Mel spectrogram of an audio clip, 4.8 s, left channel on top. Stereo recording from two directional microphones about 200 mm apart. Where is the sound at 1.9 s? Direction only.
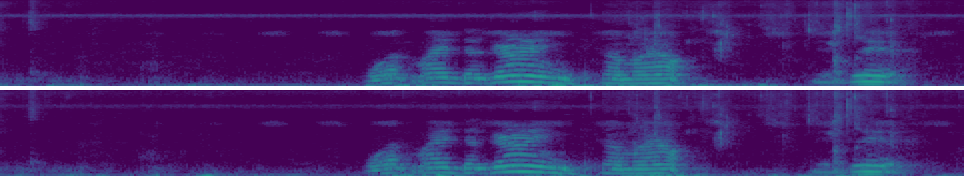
15° right (ahead or behind).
